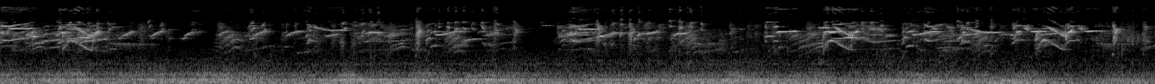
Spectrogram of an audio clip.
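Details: Red siskin from Venezuela singing, dated 2022.06.25; bursts of fast, high, scratchy twitters and slurred whistles in repeated phrases with brief pauses, over a faint low background rumble.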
